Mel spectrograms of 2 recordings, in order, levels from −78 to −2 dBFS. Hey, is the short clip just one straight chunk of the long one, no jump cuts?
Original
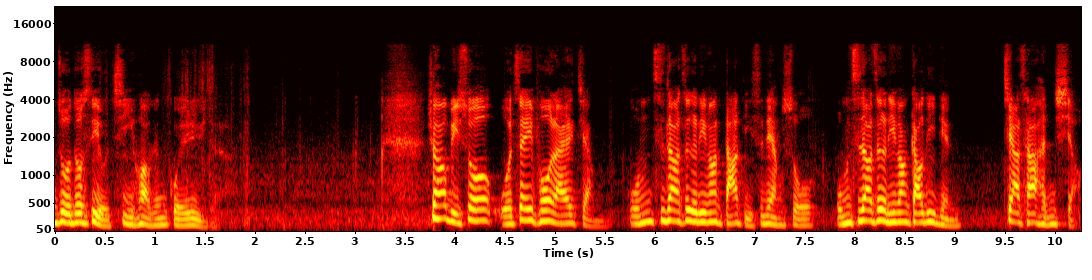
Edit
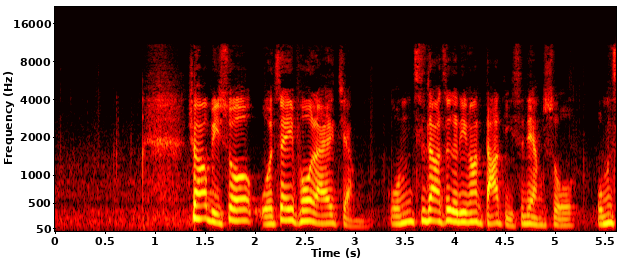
yes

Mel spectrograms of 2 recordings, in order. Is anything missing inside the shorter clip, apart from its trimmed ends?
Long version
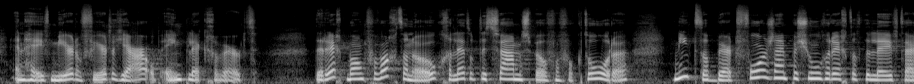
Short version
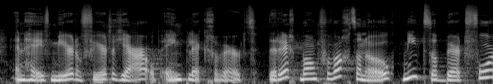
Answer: yes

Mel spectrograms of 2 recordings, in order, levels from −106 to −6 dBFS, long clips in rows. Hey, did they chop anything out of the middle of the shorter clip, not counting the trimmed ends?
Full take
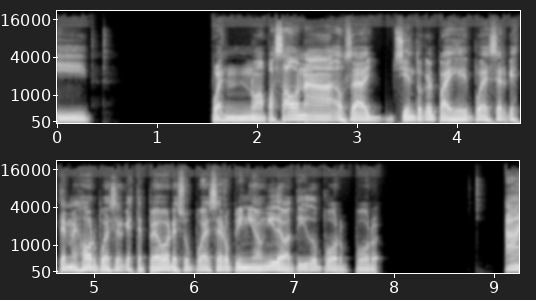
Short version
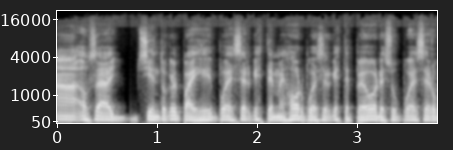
no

